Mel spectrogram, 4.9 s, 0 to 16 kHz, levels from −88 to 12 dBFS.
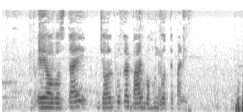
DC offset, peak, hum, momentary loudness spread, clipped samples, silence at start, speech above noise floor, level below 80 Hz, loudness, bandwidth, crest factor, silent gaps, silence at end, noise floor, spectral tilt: under 0.1%; -2 dBFS; none; 14 LU; under 0.1%; 0.6 s; 31 dB; -46 dBFS; -28 LUFS; 11.5 kHz; 26 dB; none; 0 s; -59 dBFS; -5 dB/octave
